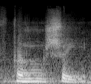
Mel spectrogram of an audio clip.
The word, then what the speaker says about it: feng shui: So, but actually, the proper Beijing dialect is adopted as a universal Mandarin pronunciation. So it's feng, so that's why it's feng shui.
